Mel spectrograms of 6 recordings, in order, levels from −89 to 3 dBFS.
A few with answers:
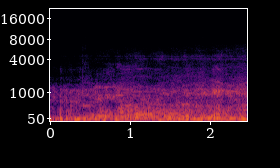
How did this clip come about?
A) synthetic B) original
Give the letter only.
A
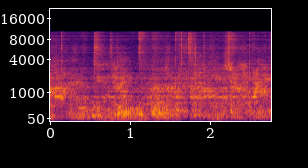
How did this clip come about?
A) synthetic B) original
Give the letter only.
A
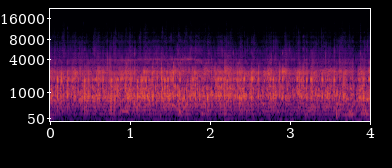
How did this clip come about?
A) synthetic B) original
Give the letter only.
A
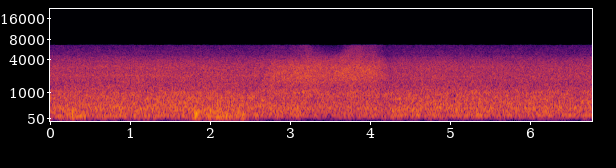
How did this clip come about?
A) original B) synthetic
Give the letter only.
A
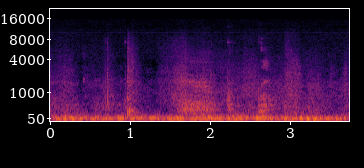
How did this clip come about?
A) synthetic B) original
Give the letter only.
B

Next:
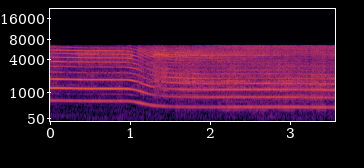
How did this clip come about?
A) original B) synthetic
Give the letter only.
B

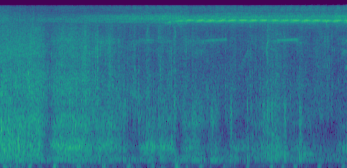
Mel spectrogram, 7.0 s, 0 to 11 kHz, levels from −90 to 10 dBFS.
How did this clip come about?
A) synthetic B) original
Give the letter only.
B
